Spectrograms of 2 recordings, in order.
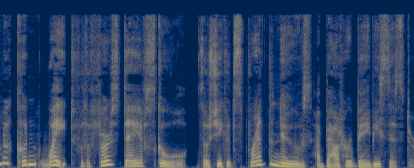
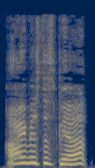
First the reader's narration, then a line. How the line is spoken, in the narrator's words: Ramona called out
